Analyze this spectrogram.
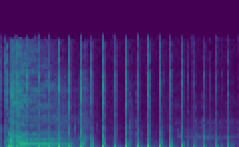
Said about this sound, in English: Wait, is that the spoiler helicopter I hear?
